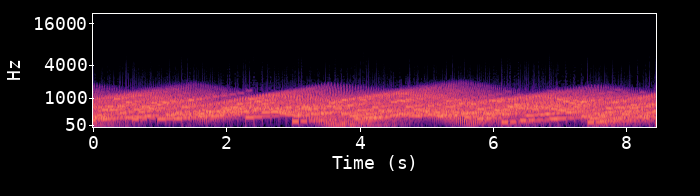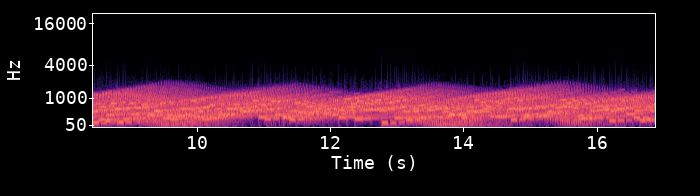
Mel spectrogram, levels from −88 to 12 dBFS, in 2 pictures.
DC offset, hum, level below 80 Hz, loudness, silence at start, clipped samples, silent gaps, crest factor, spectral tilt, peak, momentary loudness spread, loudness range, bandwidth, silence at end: under 0.1%; none; -44 dBFS; -17 LUFS; 0 s; under 0.1%; none; 12 dB; -13.5 dB/octave; -6 dBFS; 1 LU; 0 LU; 2.6 kHz; 0 s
